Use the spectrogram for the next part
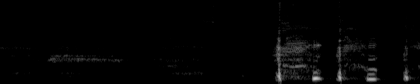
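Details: Person with cystic fibrosis during a chest workout of bodyweight dips, reporting mucus in the upper lungs and wheezing: after quiet seconds, about three harsh coughs with voiced, rattly tails, a productive cough.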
